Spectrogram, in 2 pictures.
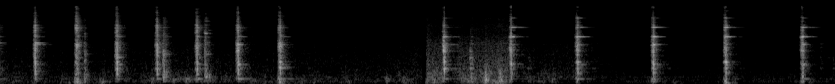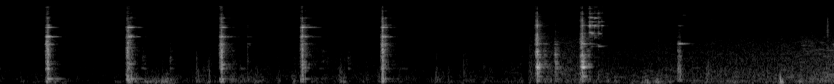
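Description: Repeated hammer blows on metal gearbox parts, each with a short metallic ring. A quick run of about three blows a second is followed by a pause, then slower, steady blows roughly every three-quarters of a second, and a brief cluster of blows near the end.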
